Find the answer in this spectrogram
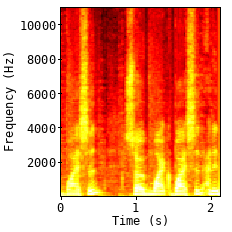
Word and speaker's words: Bison: Bison rhymes with Tyson.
